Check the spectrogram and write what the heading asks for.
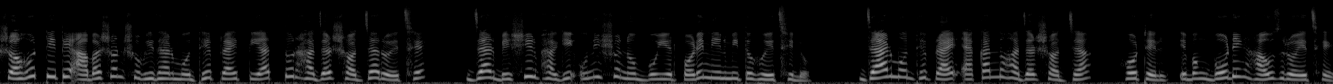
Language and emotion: Bengali, neutral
